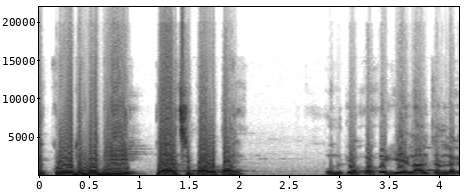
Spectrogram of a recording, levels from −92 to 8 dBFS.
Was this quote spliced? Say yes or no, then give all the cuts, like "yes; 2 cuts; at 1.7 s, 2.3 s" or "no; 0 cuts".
no; 0 cuts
